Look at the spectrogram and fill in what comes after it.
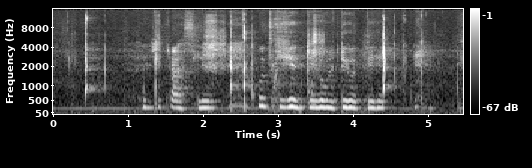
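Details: Baby girl fussing and vocalizing, irritated by her own hiccups: short sharp hiccup catches break her fussy sounds over a low room hum.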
